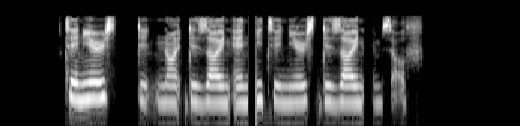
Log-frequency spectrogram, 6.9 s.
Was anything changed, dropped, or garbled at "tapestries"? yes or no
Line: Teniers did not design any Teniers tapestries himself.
yes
